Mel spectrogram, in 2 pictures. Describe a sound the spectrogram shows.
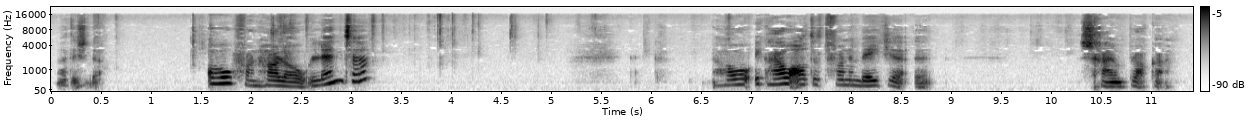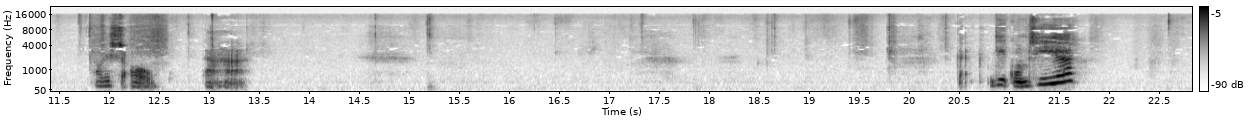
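Paper pieces rustle and tap softly as they are pressed down.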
